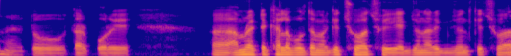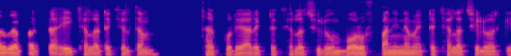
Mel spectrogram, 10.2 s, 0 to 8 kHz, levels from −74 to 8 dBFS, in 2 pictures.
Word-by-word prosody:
হ্যাঁ, 100 Hz, -7 st, -7 dB
তো -, -, -1 dB, 0.4 s
তারপরে 95 Hz, 0 st, 0 dB, 1.0 s
আ -, -, +1 dB, 0.2 s
আমরা 115 Hz, +2 st, +7 dB
একটা 120 Hz, -, +2 dB
খেলা 115 Hz, -1 st, +7 dB
বলতাম 110 Hz, +1 st, +4 dB
আরকি 105 Hz, +3 st, +3 dB
ছোঁয়াছুঁয়ি। 110 Hz, -2 st, +4 dB
একজন 105 Hz, +2 st, 0 dB
আরেকজনকে 100 Hz, 0 st, -1 dB
ছোঁয়ার 100 Hz, -1 st, +2 dB
ব্যাপারটা। 95 Hz, +1 st, -1 dB
এই 100 Hz, -, +1 dB
খেলাটা 95 Hz, -1 st, -3 dB
খেলতাম। 95 Hz, 0 st, -5 dB, 0.6 s
তারপরে 100 Hz, 0 st, -4 dB
আরেকটা 100 Hz, +2 st, -6 dB
খেলা 100 Hz, -2 st, -4 dB
ছিল 100 Hz, -, -7 dB, 0.2 s
'বরফ 100 Hz, +1 st, +1 dB
পানি' 100 Hz, 0 st, 0 dB
নামে 95 Hz, 0 st, -2 dB
একটা 95 Hz, -, -6 dB
খেলা 95 Hz, -1 st, -2 dB
ছিল 95 Hz, 0 st, -3 dB
আরকি। 95 Hz, +1 st, -9 dB
100 Hz, 165 wpm, -21 LUFS, 95-105 Hz, 1.0 s, আমরা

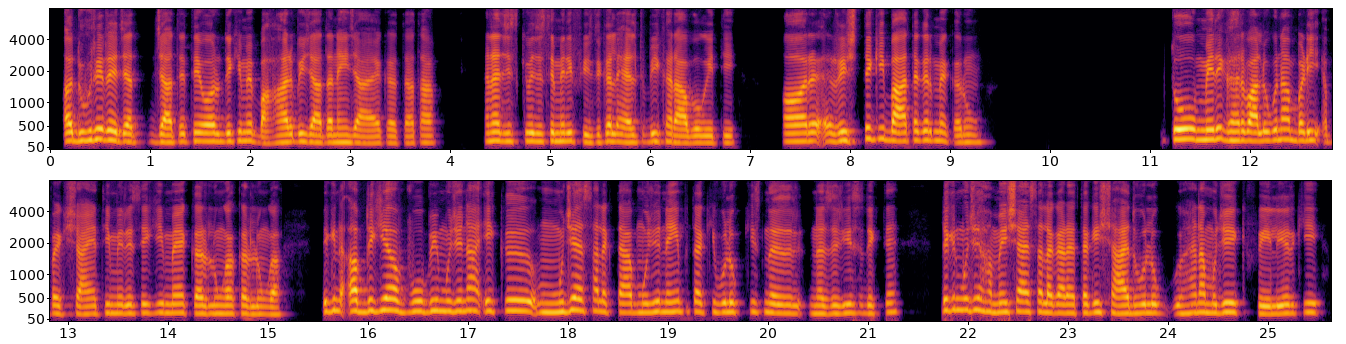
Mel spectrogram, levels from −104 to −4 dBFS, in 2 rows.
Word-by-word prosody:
अधूरे 190 Hz, +4 st, +3 dB
रह 200 Hz, -2 st, +5 dB
ज 165 Hz, -2 st, +3 dB, 0.3 s
जाते 155 Hz, +1 st, +2 dB
थे 180 Hz, -, +2 dB
और 175 Hz, -, +4 dB
देखिए 180 Hz, +2 st, -1 dB
मैं 185 Hz, -3 st, -1 dB
बाहर 150 Hz, +5 st, 0 dB
भी 170 Hz, -, +2 dB
ज़्यादा 155 Hz, -2 st, +1 dB
नहीं 155 Hz, 0 st, 0 dB
जाया 135 Hz, -1 st, -1 dB
करता 140 Hz, 0 st, -4 dB
था। 150 Hz, +1 st, -4 dB, 0.6 s
है 175 Hz, -, -2 dB
ना, 185 Hz, -, +5 dB
जिसकी 175 Hz, 0 st, -4 dB
वज़ह 175 Hz, -1 st, +3 dB
से 180 Hz, +1 st, -1 dB
मेरी 180 Hz, +1 st, +1 dB
फ़िजिकल 155 Hz, +2 st, -1 dB
हेल्थ 150 Hz, -1 st, 0 dB
भी 175 Hz, -, 0 dB
ख़राब 145 Hz, -3 st, +2 dB
हो 145 Hz, -, 0 dB
गई 145 Hz, 0 st, -1 dB
थी 145 Hz, +1 st, -8 dB, 0.6 s
और 175 Hz, +1 st, +4 dB, 0.2 s
रिश्ते 190 Hz, +5 st, +1 dB
की 230 Hz, +1 st, -4 dB
बात 180 Hz, +2 st, +4 dB
अगर 195 Hz, 0 st, 0 dB
मैं 185 Hz, -, -2 dB
करूँ 155 Hz, +1 st, -5 dB, 2.0 s
तो 220 Hz, 0 st, +9 dB
मेरे 215 Hz, +2 st, +5 dB
घर 195 Hz, 0 st, +2 dB
वालों 185 Hz, 0 st, +5 dB
को 205 Hz, -, +1 dB
ना 215 Hz, 0 st, +1 dB
बड़ी 190 Hz, 0 st, +1 dB
अपेक्षाएँ 165 Hz, 0 st, -3 dB
थीं 185 Hz, -, -2 dB
मेरे 175 Hz, 0 st, -1 dB
से 185 Hz, +2 st, -4 dB
कि 190 Hz, +1 st, -4 dB
मैं 185 Hz, 0 st, +1 dB
कर 175 Hz, -1 st, +1 dB
लूँगा 170 Hz, 0 st, -1 dB
कर 170 Hz, -1 st, 0 dB
लूँगा। 155 Hz, -1 st, -2 dB, 0.5 s
लेकिन 215 Hz, +2 st, -1 dB
अब 220 Hz, 0 st, +3 dB
देखिए 230 Hz, +2 st, +2 dB
अब 230 Hz, -5 st, +2 dB
वो 215 Hz, +1 st, +1 dB
भी 230 Hz, -, +2 dB
मुझे 220 Hz, 0 st, -1 dB
न -, -, 0 dB, 0.2 s
एक 215 Hz, +1 st, -13 dB, 0.4 s
मुझे 200 Hz, +4 st, +2 dB
ऐसा 230 Hz, -1 st, -3 dB
लगता 205 Hz, -2 st, -3 dB
है 190 Hz, -, +2 dB
अब 190 Hz, -, -2 dB
मुझे 190 Hz, +2 st, 0 dB
नहीं 205 Hz, +1 st, 0 dB
पता 210 Hz, 0 st, -3 dB
कि 200 Hz, +1 st, -10 dB
वो 200 Hz, 0 st, -1 dB
लोग 200 Hz, 0 st, -2 dB
किस 205 Hz, -1 st, -9 dB
नज़ 180 Hz, -3 st, 0 dB, 0.2 s
नज़रिए 170 Hz, +2 st, -1 dB
से 180 Hz, -1 st, -12 dB
देखते 175 Hz, +2 st, -6 dB
हैं 200 Hz, 0 st, -6 dB, 0.4 s
लेकिन 245 Hz, +1 st, 0 dB
मुझे 245 Hz, 0 st, -1 dB
हमेशा 200 Hz, +2 st, 0 dB
ऐसा 210 Hz, 0 st, -1 dB
लगा 190 Hz, -2 st, +2 dB
रहता 180 Hz, 0 st, 0 dB
है -, -, -5 dB
कि 200 Hz, +1 st, +1 dB
शायद 175 Hz, -3 st, +1 dB
वो 185 Hz, +1 st, 0 dB
लोग 180 Hz, -2 st, -3 dB
हैं 185 Hz, +2 st, -3 dB
ना, 195 Hz, -, +2 dB
मुझे 190 Hz, +2 st, +1 dB
एक 195 Hz, 0 st, -2 dB
फ़ेलियर 170 Hz, +2 st, +2 dB
की 195 Hz, +2 st, -5 dB
185 Hz, 220 wpm, -23 LUFS, 170-200 Hz, 2.0 s, तो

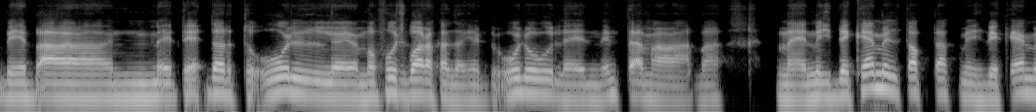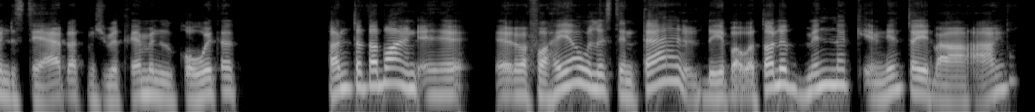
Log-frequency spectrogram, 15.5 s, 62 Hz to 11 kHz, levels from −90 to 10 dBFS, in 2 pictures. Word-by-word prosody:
بيبقى 120 Hz, -1 st, +3 dB
ن 120 Hz, 0 st, -1 dB
تقدر 145 Hz, +2 st, +1 dB
تقول 135 Hz, -5 st, +1 dB
ما 120 Hz, +1 st, 0 dB
فيهوش 145 Hz, +1 st, -1 dB
بَرَكة 130 Hz, -3 st, +3 dB
زي 110 Hz, 0 st, -4 dB
ما 110 Hz, -, -4 dB
بتقولوا 140 Hz, +6 st, -1 dB
لإن 110 Hz, -1 st, -4 dB
أنت 130 Hz, 0 st, -3 dB
ما 105 Hz, -2 st, -2 dB
ما 110 Hz, 0 st, -9 dB, 0.4 s
ما 115 Hz, 0 st, 0 dB
مش 120 Hz, 0 st, 0 dB
بكامل 170 Hz, +6 st, +2 dB
طاقتك، 145 Hz, -1 st, -1 dB
مش 120 Hz, -3 st, -5 dB
بكامل 135 Hz, +5 st, 0 dB
استيعابك، 125 Hz, +4 st, -2 dB
مش 110 Hz, -1 st, -13 dB
بكامل 130 Hz, +2 st, -3 dB
قوّتك، 145 Hz, +8 st, -1 dB, 0.7 s
فأنت 190 Hz, +7 st, +2 dB
طبعًا 210 Hz, -1 st, +4 dB
آآ 140 Hz, +1 st, -3 dB, 0.2 s
الرفاهية 140 Hz, -, +1 dB
والاستمتاع 200 Hz, -, 0 dB
بيبقى 130 Hz, -, -2 dB
و -, -, +1 dB
طالب 190 Hz, -5 st, +2 dB
منّك 220 Hz, +4 st, 0 dB
إن 125 Hz, +5 st, -4 dB
أنت 170 Hz, +1 st, -3 dB
يبقى 120 Hz, -8 st, +3 dB
ع -, -, -3 dB
عندك 185 Hz, +10 st, -4 dB
130 Hz, 145 wpm, -22 LUFS, 120-155 Hz, 0.7 s, طبعًا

